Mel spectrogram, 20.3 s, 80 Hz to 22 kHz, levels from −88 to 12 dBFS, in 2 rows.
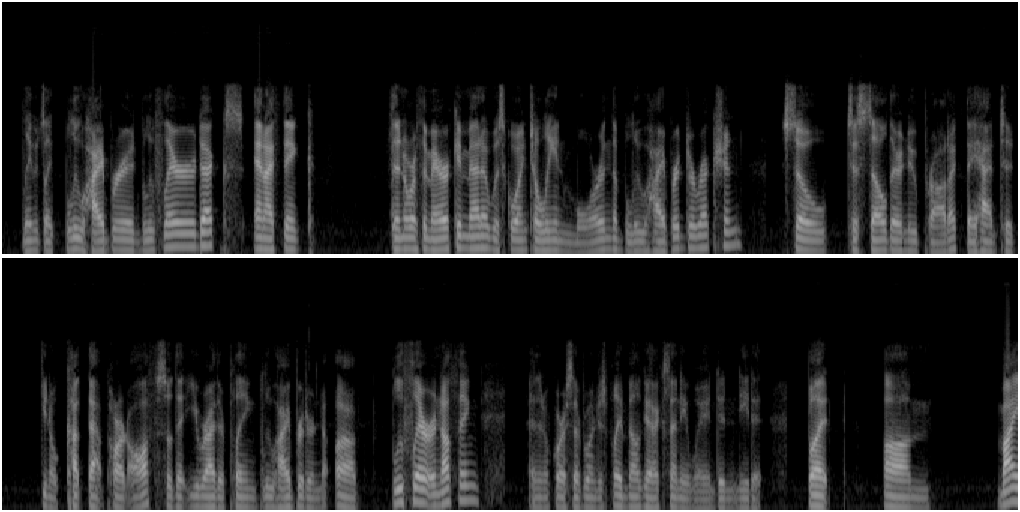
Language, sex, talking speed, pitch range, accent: English, male, 205 wpm, 120-145 Hz, American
